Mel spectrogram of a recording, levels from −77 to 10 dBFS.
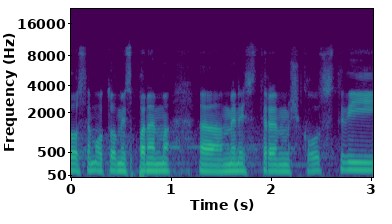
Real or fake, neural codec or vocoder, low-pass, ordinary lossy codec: real; none; 9.9 kHz; Opus, 24 kbps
